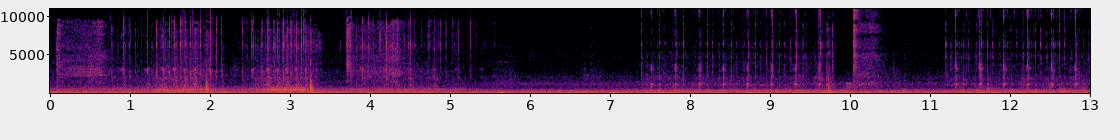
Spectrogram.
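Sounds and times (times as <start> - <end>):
sewing machine needle clicking: 11.2 - 13.0.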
